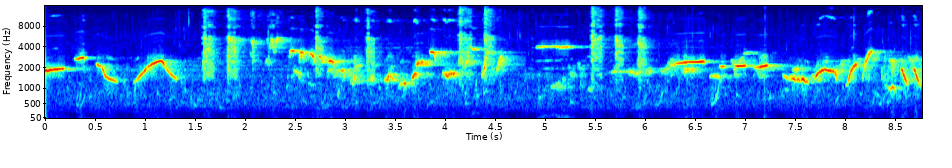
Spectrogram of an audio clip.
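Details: Master song of a white-rumped shama, played to make other shamas answer and sing: upslurred whistles opening into a fast, dense medley of chattering notes, sharp clicks and warbled phrases.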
